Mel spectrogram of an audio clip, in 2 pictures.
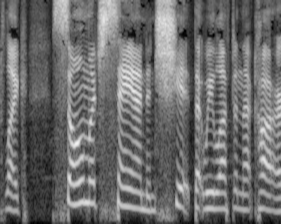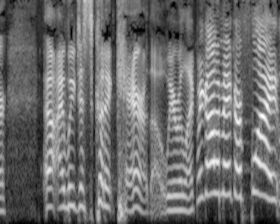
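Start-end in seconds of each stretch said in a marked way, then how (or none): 6.0-7.0 panicked rush. Retold or imitated. Rushing to catch flight.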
